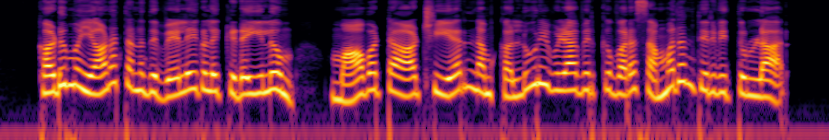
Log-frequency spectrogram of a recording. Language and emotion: Tamil, happy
